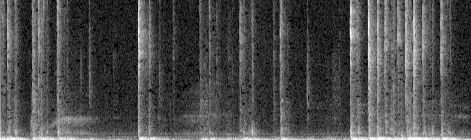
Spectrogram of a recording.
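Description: Fast typing with long nails on the keys of a black plastic laptop keyboard makes quick, irregular clicky taps with a dull low thump under each press. The taps come in uneven bursts, with a denser, louder flurry near the end.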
